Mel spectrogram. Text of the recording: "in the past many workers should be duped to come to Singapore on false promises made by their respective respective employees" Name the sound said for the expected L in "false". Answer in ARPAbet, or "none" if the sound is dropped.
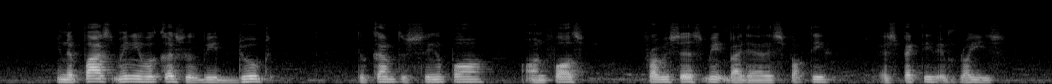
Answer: L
